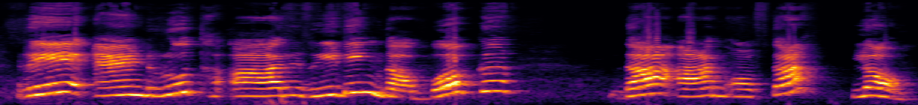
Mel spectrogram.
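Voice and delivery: very slow, word by word with pauses; slow dictation. Shown as a demonstration. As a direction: dictate each word so students can write. Reads the sentence aloud slowly.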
